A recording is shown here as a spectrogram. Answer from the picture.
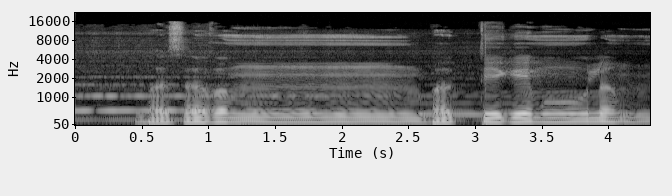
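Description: A man's voice chanting a long, held syllable of a mantra over soft devotional background music with a steady drone. The chant breaks briefly near three seconds in and a second held note begins.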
